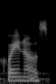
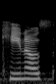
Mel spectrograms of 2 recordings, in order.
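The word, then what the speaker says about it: Qeynos: I I always called it Quenos, but then EverQuest 2. Um, Heather, what's her name? Heather, we talked about this was calling it Kenos.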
